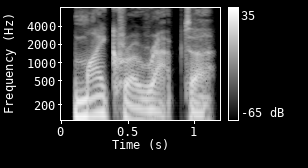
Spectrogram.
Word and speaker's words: Microraptor: Microraptor, pronounced micro raptor.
